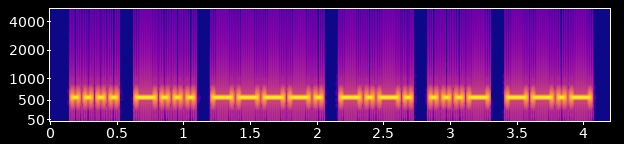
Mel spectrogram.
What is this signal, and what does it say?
Morse code, heard as a keyed tone, about 25 wpm, 570 Hz. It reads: HB9CVQ
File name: qso210 25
